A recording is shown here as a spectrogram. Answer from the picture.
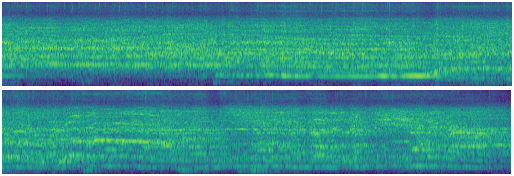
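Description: A large audience of children cheering and shouting over music.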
